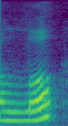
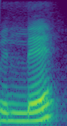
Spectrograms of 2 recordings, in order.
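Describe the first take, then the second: First: The L sound is heavy and dark. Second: The L sound is light and thin. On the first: "فكلمة الله اللام فيها مفخمة" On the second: "كلمة الله اللام فيها مرققة"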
